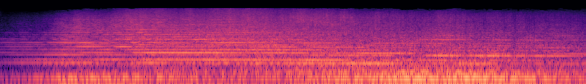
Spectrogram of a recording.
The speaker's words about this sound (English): Tula was once a busy trading center and railroad stop, but now the train just rolls by with nothing to bring or take from the town.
